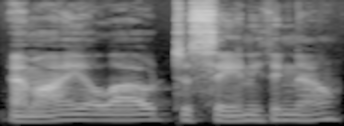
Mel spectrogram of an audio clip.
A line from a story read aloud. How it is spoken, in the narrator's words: I faltered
